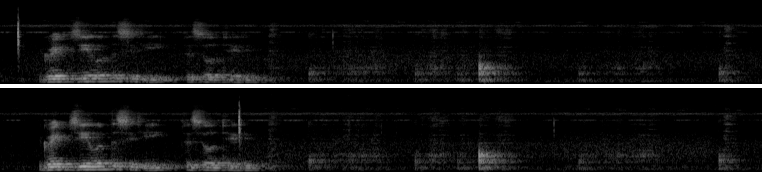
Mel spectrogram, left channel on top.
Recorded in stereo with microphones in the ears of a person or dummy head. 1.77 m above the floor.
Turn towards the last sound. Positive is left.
turn(degrees=-15)  # may be behind; listen again after turning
